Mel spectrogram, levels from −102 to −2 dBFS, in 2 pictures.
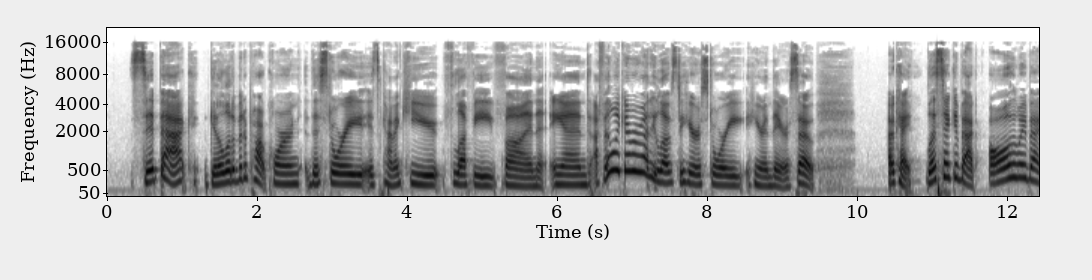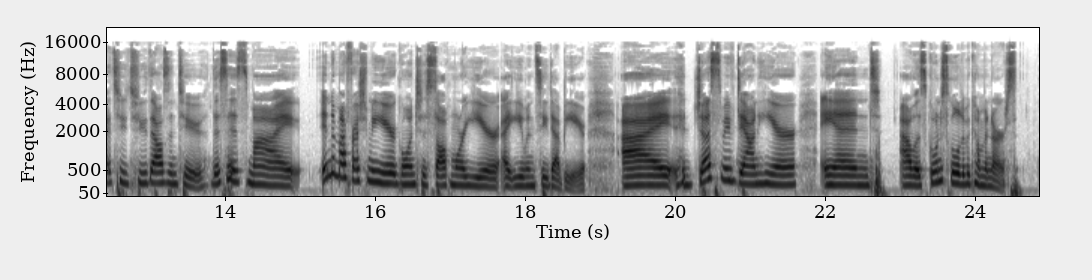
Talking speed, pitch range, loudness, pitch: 170 wpm, 185-235 Hz, -14 LUFS, 205 Hz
